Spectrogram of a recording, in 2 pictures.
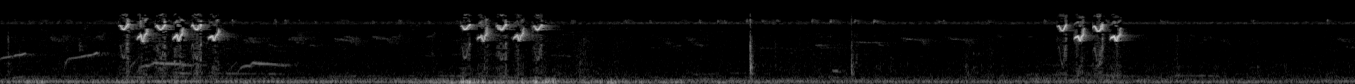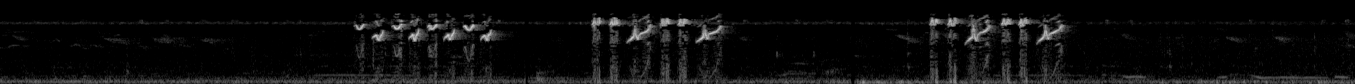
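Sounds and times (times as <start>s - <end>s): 
cinereous tit chirping song: 0.0s - 3.1s, 4.6s - 5.6s, 10.6s - 11.4s, 17.1s - 18.6s, 19.5s - 20.9s, 22.5s - 25.0s.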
